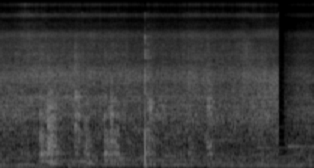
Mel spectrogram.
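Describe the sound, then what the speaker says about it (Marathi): Onion and chopped tomato fry in oil in a home kitchen while being stirred for a Malvani-style wet cashew dish, a close steady sizzle with scraping stirs, cut off abruptly near the end. "टोमॅटो पण नरम व्हायला द्यायचं आहे तेलामध्ये"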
